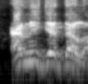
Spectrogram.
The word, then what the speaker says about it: amygdala: How to pronounce amygdala. Amygdala.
